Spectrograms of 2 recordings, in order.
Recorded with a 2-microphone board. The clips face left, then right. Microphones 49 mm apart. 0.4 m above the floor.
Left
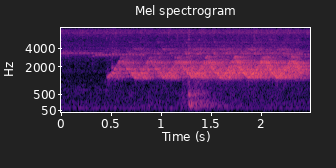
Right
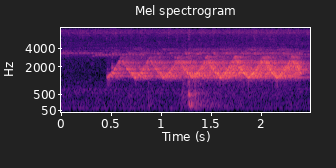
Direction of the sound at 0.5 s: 35° right (ahead or behind).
